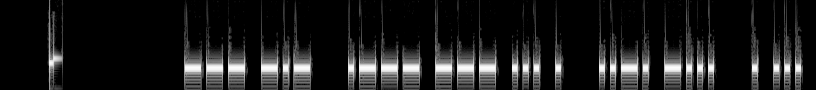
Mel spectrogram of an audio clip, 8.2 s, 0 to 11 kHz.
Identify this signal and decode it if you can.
Morse code, heard as a keyed tone, about 22 wpm, 700 Hz. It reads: OK JOSE FB ES
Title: K1USN SST QSO Practice 22wpm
